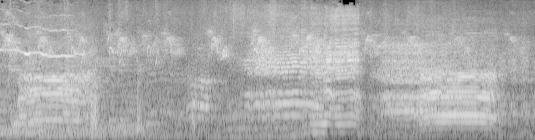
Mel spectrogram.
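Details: Goat on a farm giving a run of loud, wavering bleats, each rising then falling in pitch, three or four drawn-out cries over five seconds with little pause between them.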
